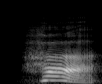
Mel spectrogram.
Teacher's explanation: You don't pronounce the R at the end of the word.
